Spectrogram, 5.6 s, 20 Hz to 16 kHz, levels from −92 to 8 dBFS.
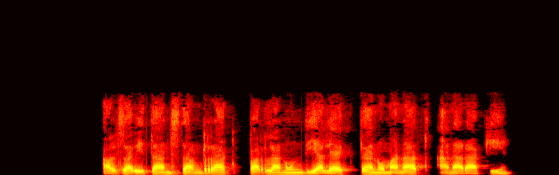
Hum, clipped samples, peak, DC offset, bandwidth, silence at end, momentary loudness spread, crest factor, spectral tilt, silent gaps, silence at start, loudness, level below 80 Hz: none; under 0.1%; -2 dBFS; under 0.1%; 7.6 kHz; 0.5 s; 6 LU; 16 dB; -5.5 dB/octave; 2.42-2.49 s; 1.05 s; -18 LUFS; -58 dBFS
